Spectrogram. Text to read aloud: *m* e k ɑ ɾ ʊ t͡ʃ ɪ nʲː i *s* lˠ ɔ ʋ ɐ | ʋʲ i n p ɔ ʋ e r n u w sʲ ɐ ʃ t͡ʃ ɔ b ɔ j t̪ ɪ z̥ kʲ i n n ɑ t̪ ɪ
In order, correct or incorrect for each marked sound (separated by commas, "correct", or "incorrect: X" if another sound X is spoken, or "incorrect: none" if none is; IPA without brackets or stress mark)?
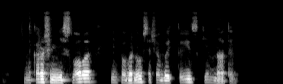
incorrect: n, correct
